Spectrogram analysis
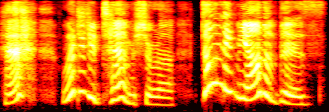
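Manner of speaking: high, loud indignant exclaim. Acted. Hisashi butting into the chat, loud exclaim. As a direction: cut in, don't leave me out. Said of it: "Hisashi exclaimed".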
